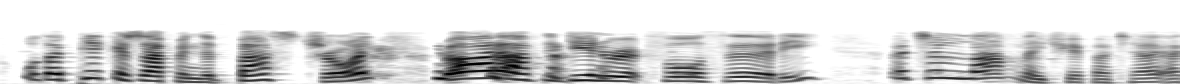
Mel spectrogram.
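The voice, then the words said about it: Old grandmother character voice. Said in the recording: “your Nana voice seem to sound a lot like your impersonation of my mother”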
